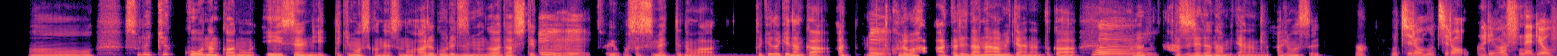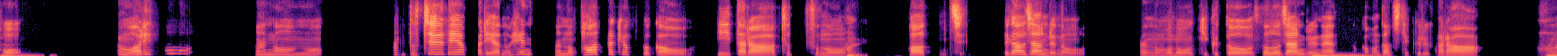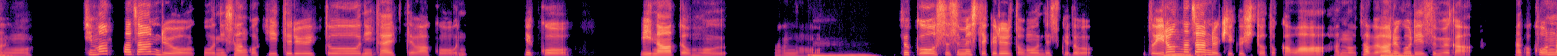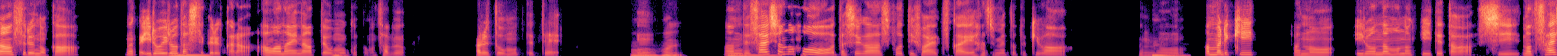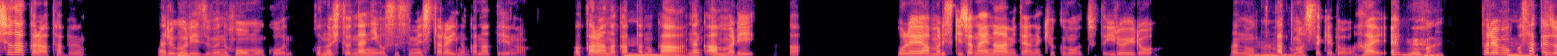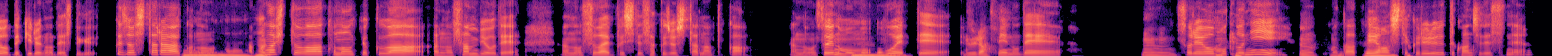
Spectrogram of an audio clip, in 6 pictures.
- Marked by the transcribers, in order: tapping; laugh
- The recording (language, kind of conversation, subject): Japanese, podcast, 普段、新曲はどこで見つけますか？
